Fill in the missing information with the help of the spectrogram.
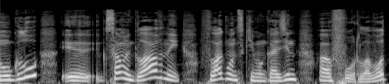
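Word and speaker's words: Furla: Так, шеф-комендор продолжает со мной спорить, значит, по поводу ударения. Я специально, шеф-комендор, итальянскую рекламу, итальянскую послушала. Вот итальянцы в Италии говорят, что она фурла.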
